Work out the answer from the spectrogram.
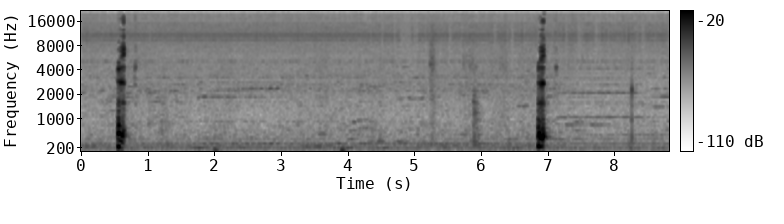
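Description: Two sharp, abrupt hiccup sounds about six seconds apart against quiet room noise; the person is intoxicated.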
